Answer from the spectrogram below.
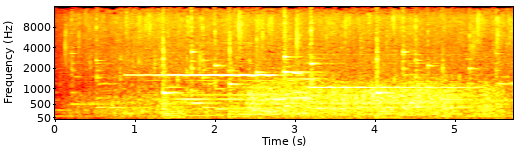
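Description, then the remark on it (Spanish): Steady, heavy rain pours continuously while deep, low thunder rumbles, swelling a little louder after the first second and holding through to the end, with faint tonal chirps above. “La época de lluvia ¿eh? me le puede fascinar, pues la humedad ¿eh?”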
